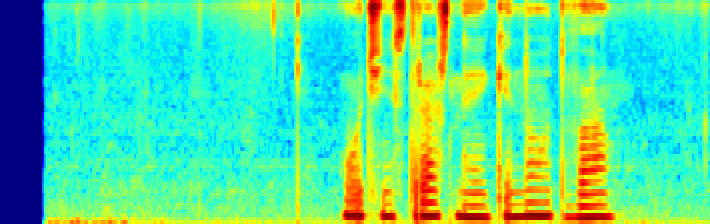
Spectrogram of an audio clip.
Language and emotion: Russian, neutral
